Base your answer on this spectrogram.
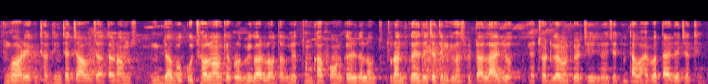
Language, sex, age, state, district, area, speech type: Maithili, male, 18-30, Bihar, Begusarai, rural, spontaneous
